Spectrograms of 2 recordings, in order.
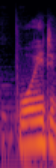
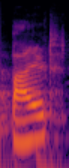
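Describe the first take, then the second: First: The L is said as a vowel sound, like oi. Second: The L is said as a clear L consonant.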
